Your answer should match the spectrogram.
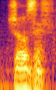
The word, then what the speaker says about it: Joseph: Bom, para a maior parte de nós, o nome Samuel Joseph Agnon, Samuel Joseph Agnon, se quisermos pôr mais na pronúncia inglesa,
